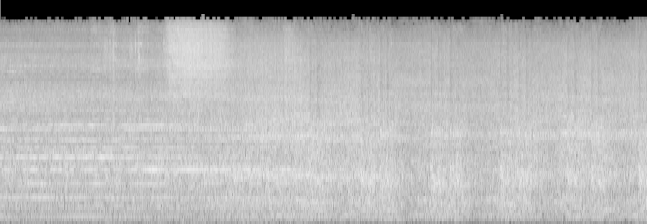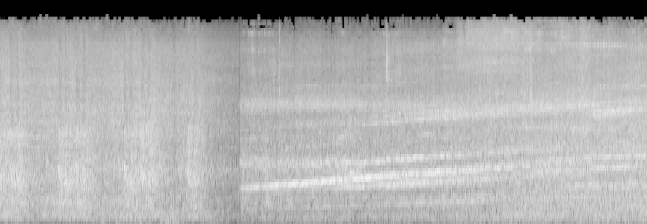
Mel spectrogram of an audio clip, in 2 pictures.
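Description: Red DB regional electric train passing close alongside the platform, its wheels clattering over rail joints in a regular rhythm. About two-thirds of the way through this gives way to a rising electric whine of a train's traction motors as it speeds up.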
